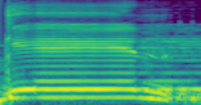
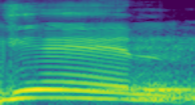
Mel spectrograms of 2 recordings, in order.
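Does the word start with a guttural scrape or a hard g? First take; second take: hard g; hard g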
